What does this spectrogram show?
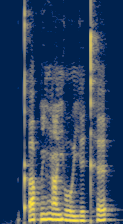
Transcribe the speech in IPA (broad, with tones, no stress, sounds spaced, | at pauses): kʼ a˦ p ĩ˦ ŋ ã˦ j oː˨ j e˨˦ kʰ ɛ˦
